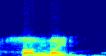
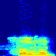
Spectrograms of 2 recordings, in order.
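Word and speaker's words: solenoid: We will pronounce it एज सोलिनॉइड, okay, सोलिनॉइड pronounce करेंगे।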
